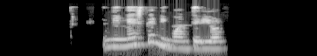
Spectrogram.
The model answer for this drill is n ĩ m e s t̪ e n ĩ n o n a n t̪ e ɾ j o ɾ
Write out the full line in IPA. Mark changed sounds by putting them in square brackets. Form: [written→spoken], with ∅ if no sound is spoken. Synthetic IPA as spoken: n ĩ [m→ŋ] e s t̪ e n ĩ [n→ŋ] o [n→∅] a n t̪ e ɾ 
